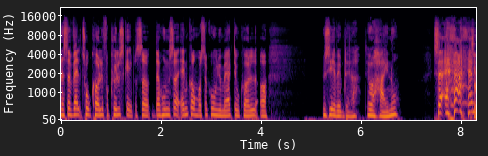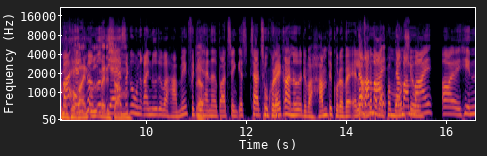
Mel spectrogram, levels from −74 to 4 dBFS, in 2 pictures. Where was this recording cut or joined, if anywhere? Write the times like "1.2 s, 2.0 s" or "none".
12.0 s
